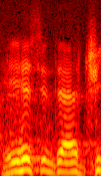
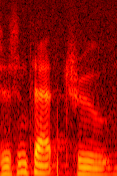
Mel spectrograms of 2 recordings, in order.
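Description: First: Said in the usual way. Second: Low, slow, softened question; quiet question. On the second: Retold or imitated. Preacher pressing the young convert on her answer, quiet and slow. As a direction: ask it quietly, drawing it out. Question put softly, then louder.

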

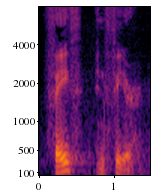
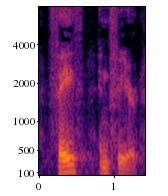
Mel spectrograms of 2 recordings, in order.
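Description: The two takes are said the same way.

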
